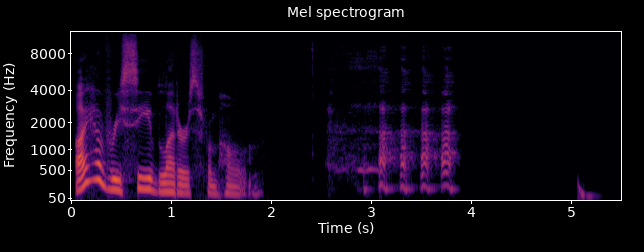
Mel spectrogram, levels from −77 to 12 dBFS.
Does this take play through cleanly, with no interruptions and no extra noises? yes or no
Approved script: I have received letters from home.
no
